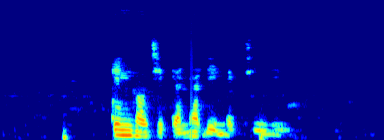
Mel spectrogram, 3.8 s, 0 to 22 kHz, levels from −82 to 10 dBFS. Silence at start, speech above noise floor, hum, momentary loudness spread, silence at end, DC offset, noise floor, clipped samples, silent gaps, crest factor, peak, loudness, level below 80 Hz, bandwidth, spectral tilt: 0.65 s; 58 dB; none; 22 LU; 1 s; under 0.1%; -76 dBFS; under 0.1%; none; 20 dB; -2 dBFS; -20 LUFS; -46 dBFS; 6.4 kHz; -9 dB/octave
